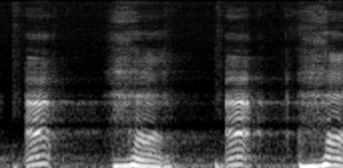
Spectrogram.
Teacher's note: huruf hamzah dia memiliki ee makharijul huruf sama dengan huruf ha. Sama-sama di pangkal tenggorokan.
